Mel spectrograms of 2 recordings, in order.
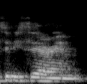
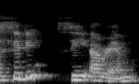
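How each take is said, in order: First: The phrase is said very quickly. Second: The phrase is said slowly and clearly.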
